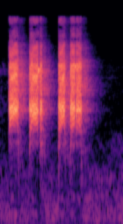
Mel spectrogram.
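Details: Black francolin, a pair noted, calling: four loud harsh squawking notes in two pairs, broadband and grating, the second pair following after a short gap, with quiet surroundings.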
